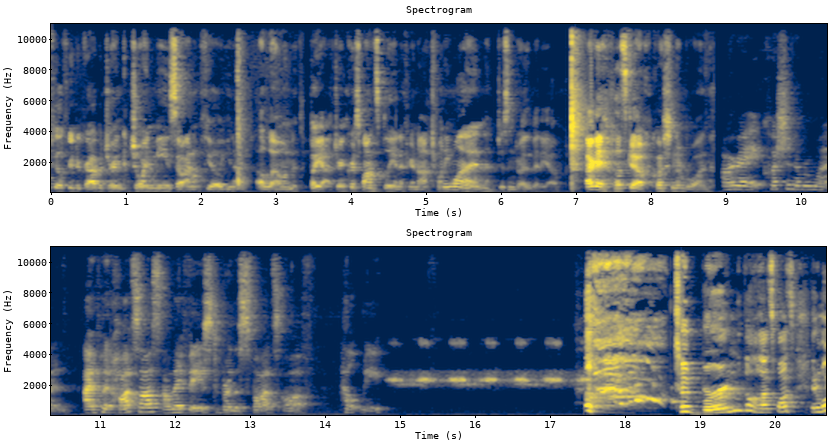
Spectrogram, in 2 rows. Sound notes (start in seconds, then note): 14.7 crickets chirping; 17.4 laughs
